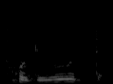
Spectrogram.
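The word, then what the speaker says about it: خدود: So as you can see here, the letter dal has a dhamma, the short vowel dhamma, in order to give you the oo sound, as if you are combining this dhamma here with this one to have this double O here.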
